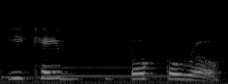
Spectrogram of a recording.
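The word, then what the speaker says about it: Ikebukuro: Oh, I guess they tell you down here how to pronounce it. So this one's Ikebokuro.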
